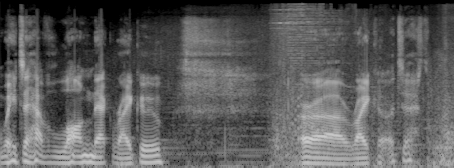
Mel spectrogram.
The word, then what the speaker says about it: Raikou: Can't wait to have long neck Raikou. Or Raikou. I say Raikou like the Japanese pronunciation.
